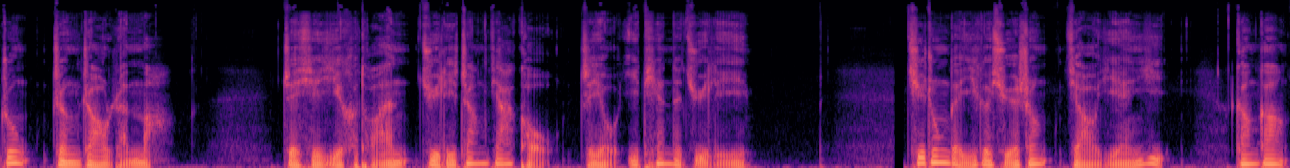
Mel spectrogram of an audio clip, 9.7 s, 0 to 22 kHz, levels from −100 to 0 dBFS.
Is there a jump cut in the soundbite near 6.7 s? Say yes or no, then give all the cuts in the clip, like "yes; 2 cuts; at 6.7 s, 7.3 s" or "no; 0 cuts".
yes; 1 cut; at 6.7 s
